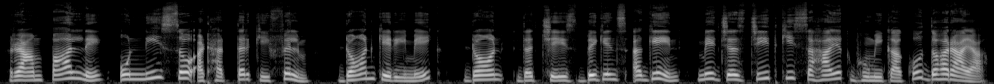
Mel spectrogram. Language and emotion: Hindi, neutral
